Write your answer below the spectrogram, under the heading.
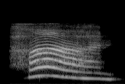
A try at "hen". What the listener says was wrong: هان ولا هن؟ هن هن هن هن، عشان الايه بنطقها ايه؟ هن. انت قلتي هان، هان غلط، هي اسمها هن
